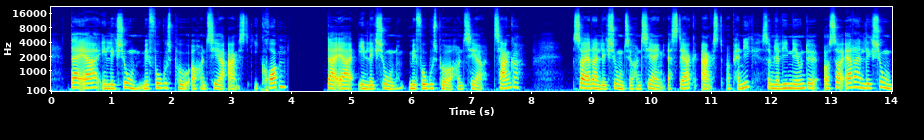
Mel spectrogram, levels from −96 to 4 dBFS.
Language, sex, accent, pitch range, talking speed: Danish, female, native, 175-210 Hz, 190 wpm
